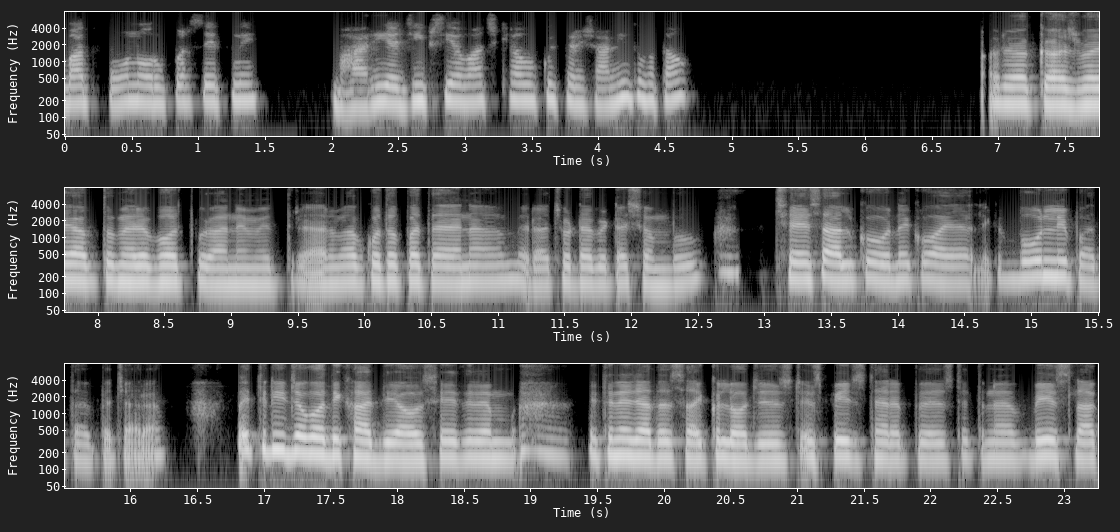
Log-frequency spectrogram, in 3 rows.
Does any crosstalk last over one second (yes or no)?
no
